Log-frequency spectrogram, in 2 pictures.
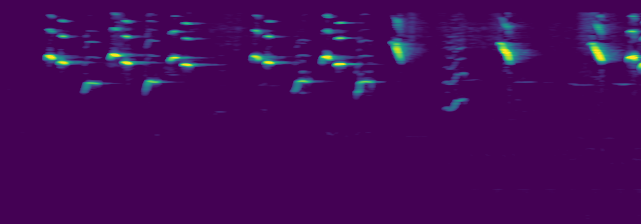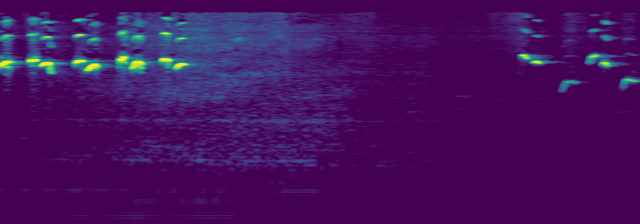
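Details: Long-tailed shrike song intended to stimulate singing: quick series of high, sharp chirps and mimicked whistled notes, fast and uneven, with a brief noisy rustle midway.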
